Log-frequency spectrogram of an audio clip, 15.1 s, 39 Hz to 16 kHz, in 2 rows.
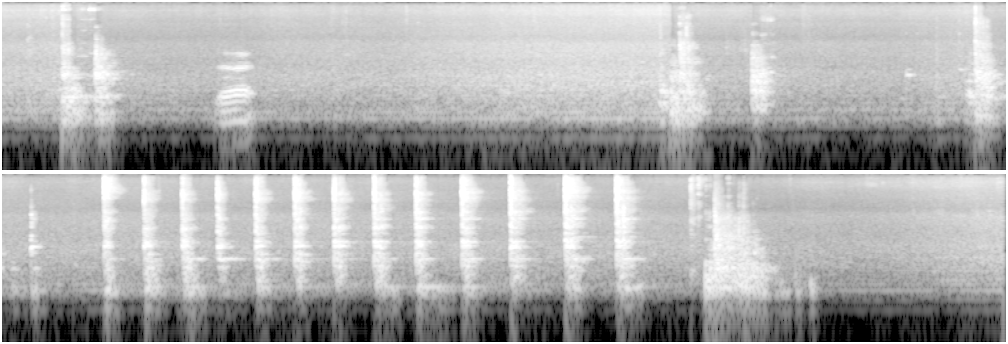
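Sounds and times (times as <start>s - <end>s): hammer striking metal: 7.3s - 13.3s.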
